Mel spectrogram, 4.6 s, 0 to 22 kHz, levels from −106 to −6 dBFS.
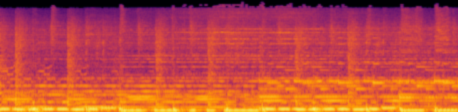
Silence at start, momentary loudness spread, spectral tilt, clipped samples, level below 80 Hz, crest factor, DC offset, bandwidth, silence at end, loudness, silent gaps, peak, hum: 0 s; 3 LU; -6 dB/octave; under 0.1%; -24 dBFS; 12 dB; under 0.1%; 17 kHz; 0 s; -18 LUFS; none; -6 dBFS; none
